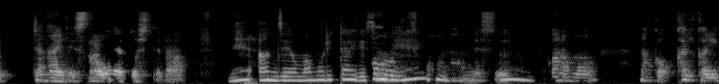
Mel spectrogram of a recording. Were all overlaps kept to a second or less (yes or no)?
yes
